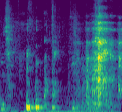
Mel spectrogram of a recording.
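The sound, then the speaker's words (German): A plate is set down on a table during a meal, giving a brief clatter of crockery with a few light knocks and scrapes over a faint background. “Ach, er stellt sich plötzlich auch einen Teller hin.”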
